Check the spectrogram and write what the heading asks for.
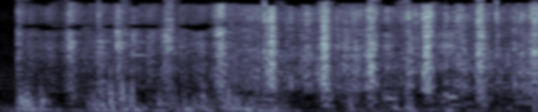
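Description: A plastic dog-treat bag being shaken, giving a fast, irregular run of crinkling crackles.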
